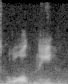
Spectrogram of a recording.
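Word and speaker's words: Gaultney: off now and believe I've been saying the five cars name wrong it's Gault knee so I will try not to screw that up anymore Walt knee in the 5 car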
